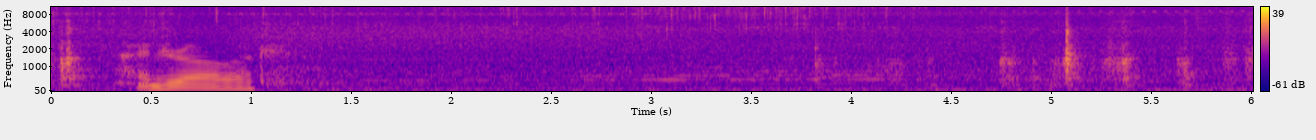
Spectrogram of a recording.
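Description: Hydraulic fluid draining out of the log splitter's opened cylinder, a steady splattering hiss as it runs onto the ground, with a few light clicks near the end.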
